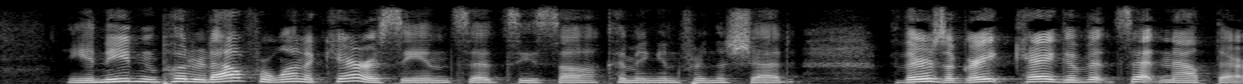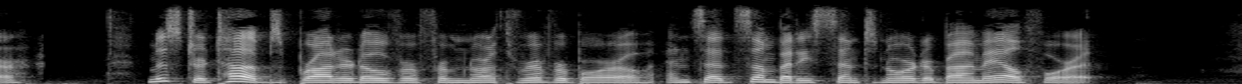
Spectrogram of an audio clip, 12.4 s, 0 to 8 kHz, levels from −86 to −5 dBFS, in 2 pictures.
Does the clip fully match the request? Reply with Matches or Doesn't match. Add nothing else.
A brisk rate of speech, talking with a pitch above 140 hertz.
Matches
